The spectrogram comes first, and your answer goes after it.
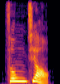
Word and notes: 宗教: zōng jiào

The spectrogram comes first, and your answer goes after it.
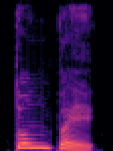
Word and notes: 东北: dōng běi

